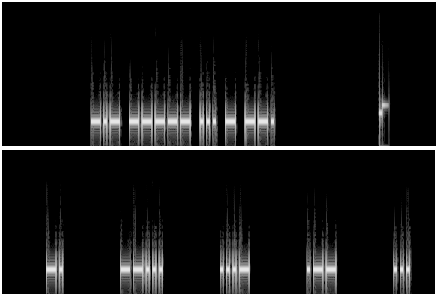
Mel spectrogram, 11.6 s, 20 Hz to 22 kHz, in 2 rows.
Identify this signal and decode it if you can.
Morse code, heard as a keyed tone, about 28 wpm, spaced as for 14 wpm, 700 Hz. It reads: K0STG N7VWS
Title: USA Call Signs - 5 Characters - 6x Character Spacing - 28wpm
